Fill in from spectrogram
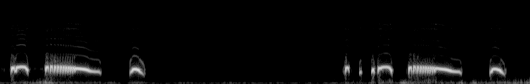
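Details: Spotted dove lure recording in the Liw Tan style, used to train birds to coo back: a short coo, a long drawn falling coo, and another short note. After a pause the phrase repeats, with a faint low rumble beneath.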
